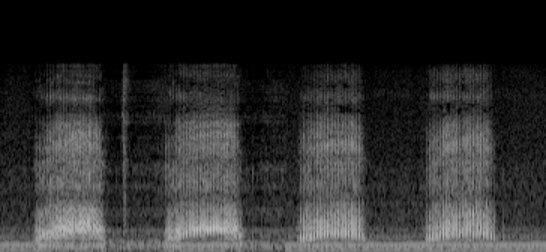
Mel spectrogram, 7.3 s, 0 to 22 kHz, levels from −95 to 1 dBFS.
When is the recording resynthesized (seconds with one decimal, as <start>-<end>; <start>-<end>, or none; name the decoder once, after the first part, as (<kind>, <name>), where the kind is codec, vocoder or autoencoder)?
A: 0.4-2.4 (vocoder, HiFi-GAN); 3.0-3.8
